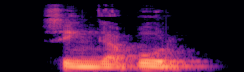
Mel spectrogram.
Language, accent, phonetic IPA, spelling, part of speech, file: Catalan, Valencia, [siŋ.ɡaˈpur], Singapur, proper noun, LL-Q7026 (cat)-Singapur.wav
- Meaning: Singapore (an island and city-state in Southeast Asia, located off the southernmost tip of the Malay Peninsula; a former British crown colony and state of Malaysia (1963-1965))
